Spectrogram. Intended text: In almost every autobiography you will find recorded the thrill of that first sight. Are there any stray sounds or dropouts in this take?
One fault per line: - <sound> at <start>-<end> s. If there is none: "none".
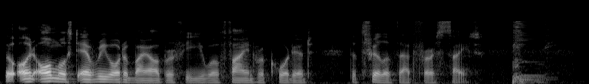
- thud at 5.1-5.6 s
